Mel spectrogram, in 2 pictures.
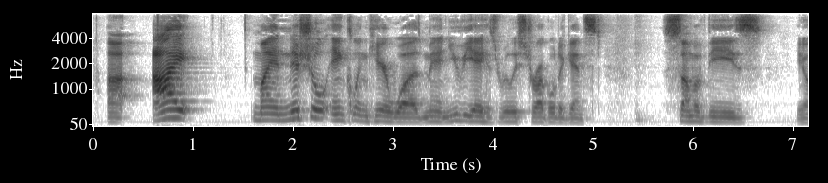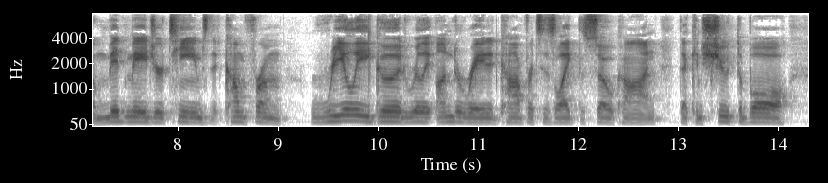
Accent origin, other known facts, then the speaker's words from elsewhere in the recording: Morgantown, West Virginia, United States; I grew up outside of Morgantown, little suburb called Sheep Lake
